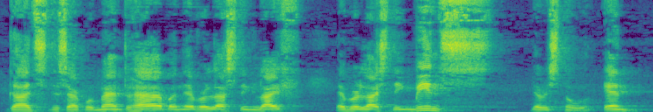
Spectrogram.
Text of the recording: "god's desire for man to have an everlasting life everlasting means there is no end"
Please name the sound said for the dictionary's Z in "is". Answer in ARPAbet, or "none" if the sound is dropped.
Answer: S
